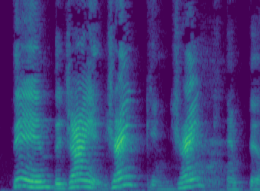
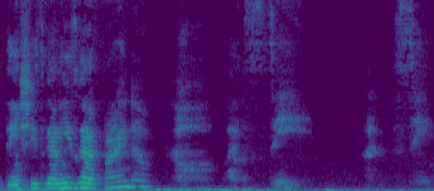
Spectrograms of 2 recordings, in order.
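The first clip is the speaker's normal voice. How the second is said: hushed suspense whisper; 12 dB quieter than usual. Acted. Whispering to the little friends, hushed suspense. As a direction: breathe it like a secret.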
